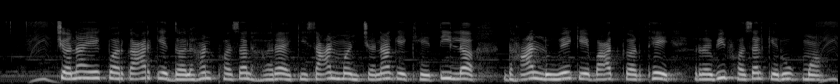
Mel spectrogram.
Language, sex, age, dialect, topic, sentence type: Chhattisgarhi, male, 25-30, Western/Budati/Khatahi, agriculture, statement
